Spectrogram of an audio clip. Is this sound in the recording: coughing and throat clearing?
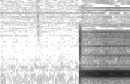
no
